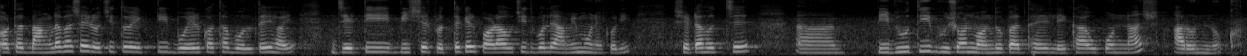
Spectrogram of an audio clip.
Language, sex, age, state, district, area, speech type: Bengali, female, 30-45, West Bengal, Purulia, urban, spontaneous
